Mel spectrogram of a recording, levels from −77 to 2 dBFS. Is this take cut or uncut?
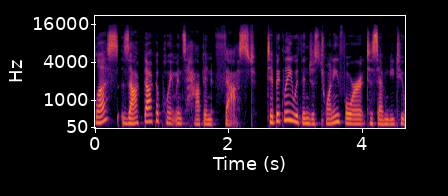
uncut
